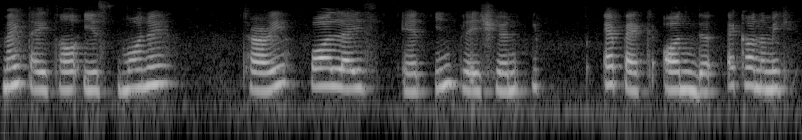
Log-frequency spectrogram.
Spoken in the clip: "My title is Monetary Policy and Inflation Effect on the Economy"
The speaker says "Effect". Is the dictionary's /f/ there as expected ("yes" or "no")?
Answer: no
